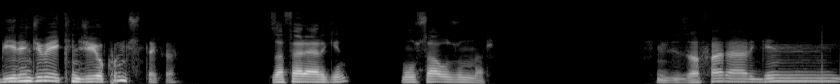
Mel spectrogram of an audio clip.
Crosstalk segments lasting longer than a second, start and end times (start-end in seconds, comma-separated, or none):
none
